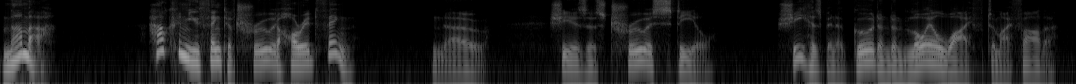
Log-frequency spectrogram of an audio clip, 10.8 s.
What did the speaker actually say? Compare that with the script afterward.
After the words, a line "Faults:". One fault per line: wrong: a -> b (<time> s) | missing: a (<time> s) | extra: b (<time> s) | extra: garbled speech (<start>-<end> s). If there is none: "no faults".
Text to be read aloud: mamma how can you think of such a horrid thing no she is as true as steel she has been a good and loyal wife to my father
mamma how can you think of true a horrid thing no she is as true as steel she has been a good and and loyal wife to my father
Faults:
wrong: such -> true (2.3 s)
extra: and (8.9 s)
